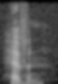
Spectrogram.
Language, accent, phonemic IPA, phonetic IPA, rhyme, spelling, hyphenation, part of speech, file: English, General American, /ˈhɛvən/, [ˈhɛvn̩], -ɛvən, heaven, heav‧en, noun / verb / adjective, En-us-heaven.ogg
- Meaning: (noun) The sky, specifically: The distant sky in which the sun, moon, and stars appear or move; the firmament; the celestial spheres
